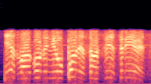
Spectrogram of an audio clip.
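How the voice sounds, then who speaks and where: A man reporting to a dispatcher over a two-way radio as a train driver, in terse, halting, clipped reports. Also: very high voice, fairly even intonation. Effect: two-way radio transmission. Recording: tinny radio link with loud static.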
